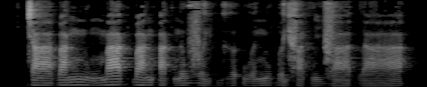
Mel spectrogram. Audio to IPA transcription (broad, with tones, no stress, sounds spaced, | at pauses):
c aː˨˩ ɓ a˧˥ ŋ n u˨˩˨ ŋ m aː˦˥ k̚ ɓ a˧˥ ŋ ʔ a˨˩ k̚ n ə˧ w v ə˨˩˦ j ɓ ɨ˨˩˦ ə̯ ʔ u˨˩˨ ə̯ n u˧˥ ɓ ə˨˩˨ j f a˨˩ t̚ l i˨˩ v aː˨˩ t̚ l aː˨˩˦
